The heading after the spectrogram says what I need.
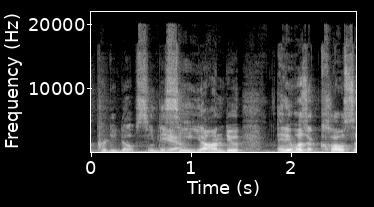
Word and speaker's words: Yondu: like inside his head, Yondu, Andanda. I mispronounced his name. For a cameo though. Yeah, so we see Michael Rooker return as Yondu, standing across from Kraglin, telling him, "I believe in you.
